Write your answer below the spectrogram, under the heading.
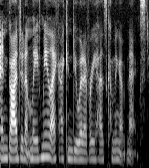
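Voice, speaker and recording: A woman's fairly low, monotone voice with flat intonation, in an Australian accent, on a very clean recording with a silent background. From Australia (Sydney). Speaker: Salvation Army member. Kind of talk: testimony. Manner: casual.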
